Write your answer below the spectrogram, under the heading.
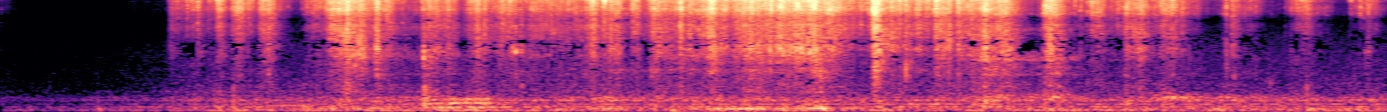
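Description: Christmas tree branches rustling and crackling as a kitten climbs through them, a busy patter of small crackles starting about a second in and thinning out near the end.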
